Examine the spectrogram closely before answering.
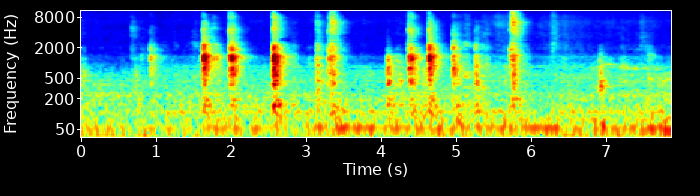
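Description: A series of about a dozen sharp knocks and clacks of hard objects, at irregular intervals, the loudest about two seconds in.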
